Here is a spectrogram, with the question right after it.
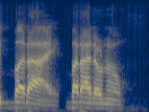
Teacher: we flip the te into what's called a flap te and we combine our words together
